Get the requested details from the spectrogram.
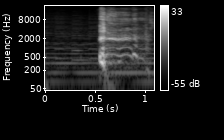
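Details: One short, harsh cough burst after quiet background music; cough.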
